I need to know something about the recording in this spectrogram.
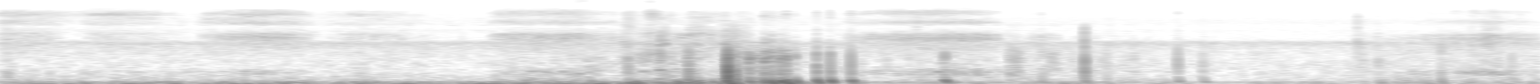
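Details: Cat purring: a low, steady rumble running through the whole stretch, joined in the middle by a burst of sharp clicks and rustling handling noises.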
